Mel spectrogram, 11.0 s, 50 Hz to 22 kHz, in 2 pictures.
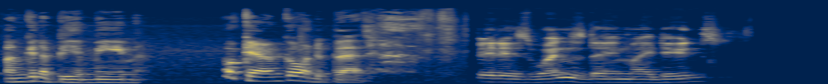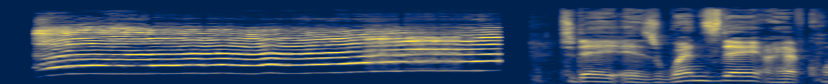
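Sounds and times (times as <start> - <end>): man screaming high-pitched: 5.8 - 8.9.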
